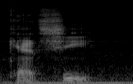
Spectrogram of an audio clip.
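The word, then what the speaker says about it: Cait Sith: Along with Kate Sith is spelled CAIT hyphen SITH, and that is actually pronounced Katshi.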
